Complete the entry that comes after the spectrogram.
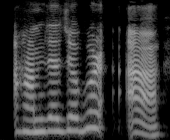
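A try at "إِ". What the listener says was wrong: আপু, হামজা জবর না, হামজা জের নিচে আছে।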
